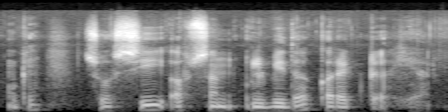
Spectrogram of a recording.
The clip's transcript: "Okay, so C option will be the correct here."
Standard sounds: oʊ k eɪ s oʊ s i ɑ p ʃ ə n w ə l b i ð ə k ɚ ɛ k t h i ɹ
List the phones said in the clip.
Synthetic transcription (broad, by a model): oʊ k eɪ s oʊ s i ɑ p s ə n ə l b i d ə k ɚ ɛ k t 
